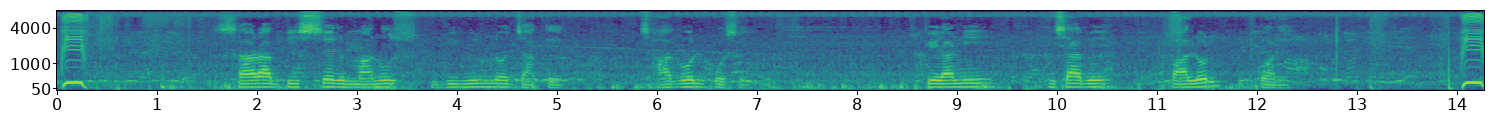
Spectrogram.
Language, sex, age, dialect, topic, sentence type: Bengali, male, 41-45, Standard Colloquial, agriculture, statement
